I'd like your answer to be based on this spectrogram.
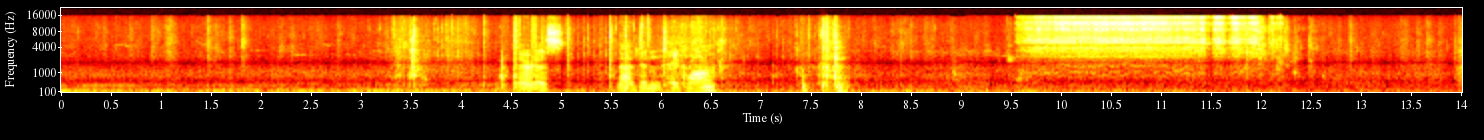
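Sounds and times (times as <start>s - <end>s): fishing reel drag buzzing: 9.5s - 12.4s.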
